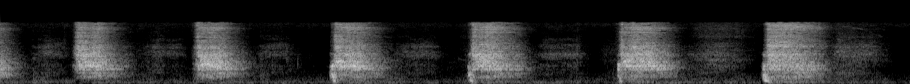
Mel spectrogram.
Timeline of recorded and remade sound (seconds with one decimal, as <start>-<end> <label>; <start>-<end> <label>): 0.0-0.8 remade; 0.8-4.2 recorded; 4.2-9.1 remade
